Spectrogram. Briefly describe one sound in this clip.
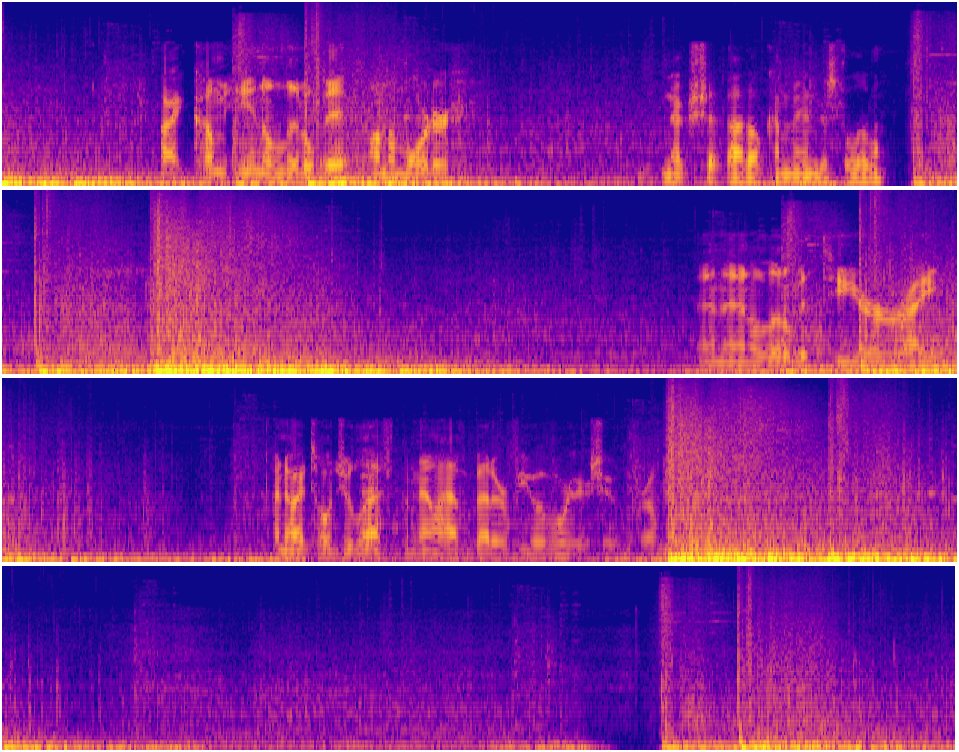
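A loud blast booms and rumbles.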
